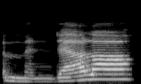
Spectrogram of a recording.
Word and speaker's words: mandala: has brought out a mandala. Mandala. I used to say it wrong, because we say mandala. But you also say mandala. The emphasis on the DA, dollar.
